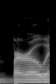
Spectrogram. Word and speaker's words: Burrow: You could say that he is like a little hedgehog and he likes to burrow into the ground. – Mm-hmm. – That's a silly one. Second, Burrow rhymes with furrow.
